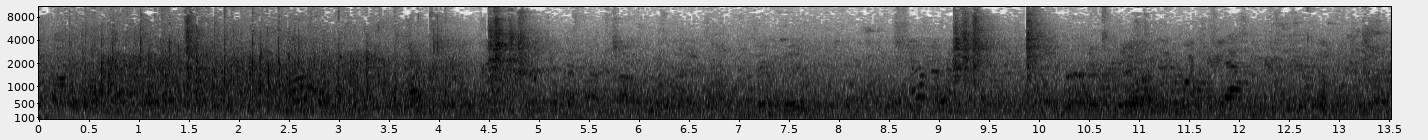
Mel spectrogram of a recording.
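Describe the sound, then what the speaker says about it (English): Scattered applause and crowd chatter for kids at a county fair swine show, a moderate clapping wash in an indoor arena with a few louder bursts and people talking throughout. "Give these kids a nice round of applause."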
